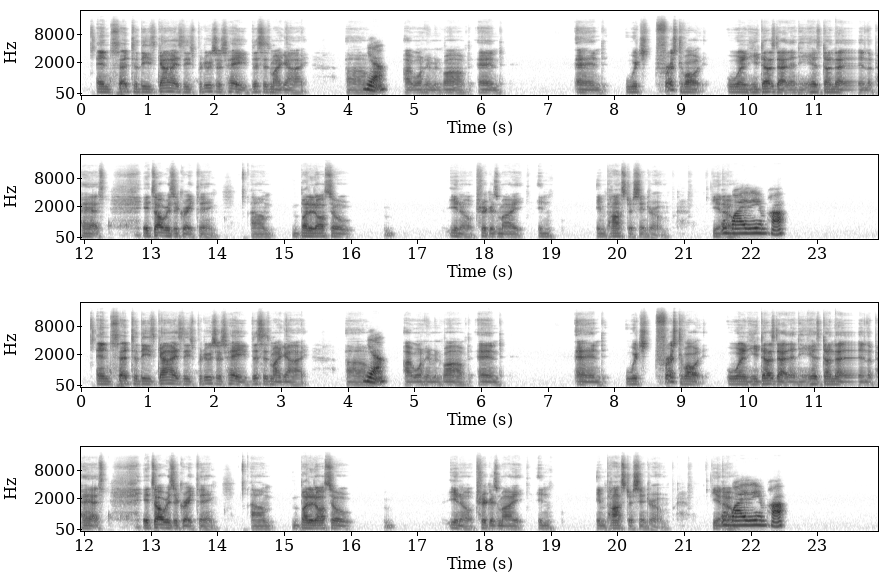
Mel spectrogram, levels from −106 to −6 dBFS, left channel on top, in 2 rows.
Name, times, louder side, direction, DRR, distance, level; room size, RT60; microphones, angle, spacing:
voice 1, 0.2-3.4 4.0-4.4 4.8-6.3 7.4-7.8 8.2-9.3 9.7-13.9 14.5-14.8 15.1-16.0 17.5-18.6 18.8-19.0 19.7-20.6 21.4-21.8, right 2 dB, 20° right, 1.2 m, -38 dB
voice 2, 4.2-4.6 21.5-22.5, right 1 dB, 5° right, 0.7 m, -29 dB
6.6 x 2.6 x 2.2 m
head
